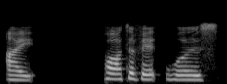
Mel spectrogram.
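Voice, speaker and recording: A middle-aged woman from Trinidad with a Trinidadian accent, guest on a podcast interview, speaking in a measured way and laughing often between points. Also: a little high, fairly even intonation, no echo, muffled recording.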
